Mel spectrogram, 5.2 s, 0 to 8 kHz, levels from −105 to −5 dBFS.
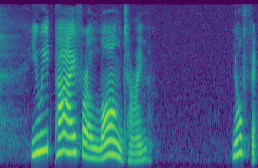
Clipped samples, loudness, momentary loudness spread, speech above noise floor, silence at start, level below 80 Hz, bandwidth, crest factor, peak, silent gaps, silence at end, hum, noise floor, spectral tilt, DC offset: under 0.1%; -24 LUFS; 13 LU; 47 dB; 0 s; under -90 dBFS; 7.6 kHz; 20 dB; -8 dBFS; none; 0.05 s; none; -71 dBFS; -5.5 dB/octave; under 0.1%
